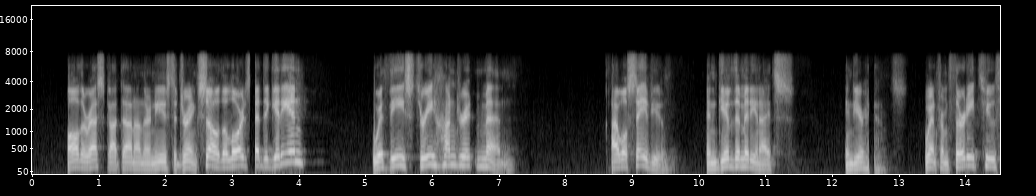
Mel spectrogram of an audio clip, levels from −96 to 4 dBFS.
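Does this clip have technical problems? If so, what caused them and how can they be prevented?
Yes. Two blocks of digital silence, at 3.25 to 3.34 s and 12.54 to 12.63 s, each about 93 ms, cut the speech abruptly to silence and back, leaving a short hole. The matching lengths fit a 4096-sample output buffer that wasn't filled in time. Giving the audio thread higher priority or a larger buffer margin prevents this.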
